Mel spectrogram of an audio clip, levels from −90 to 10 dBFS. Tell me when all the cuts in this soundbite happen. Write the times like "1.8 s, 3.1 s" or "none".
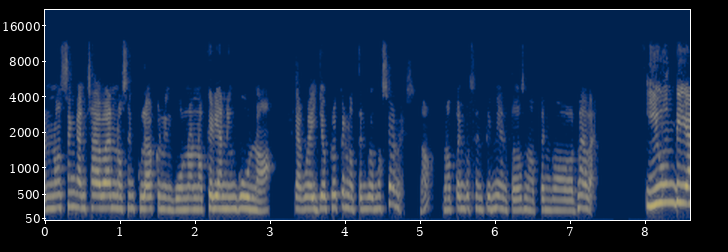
3.3 s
